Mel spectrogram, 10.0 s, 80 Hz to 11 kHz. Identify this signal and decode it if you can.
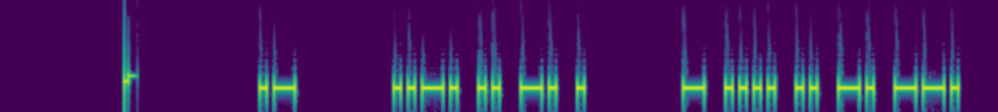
Morse code, heard as a keyed tone, about 17 wpm, 700 Hz. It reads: A FINE THING
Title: 2x Word-Spacing - Sentences from Top 500 Words - 17wpm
